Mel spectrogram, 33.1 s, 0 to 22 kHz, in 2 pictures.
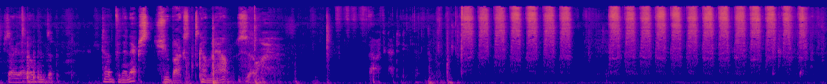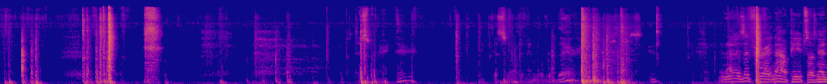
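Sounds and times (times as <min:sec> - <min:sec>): spray bottle spraying: 0:09.0 - 0:11.5, 0:12.1 - 0:16.3.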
